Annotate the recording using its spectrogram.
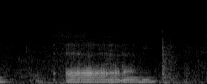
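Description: A speaker's drawn-out hesitation "uh", held at one pitch for about a second between short pauses.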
